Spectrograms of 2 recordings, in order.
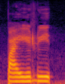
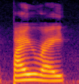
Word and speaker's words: pyrite: ng bracelet ito yyung pirate pyrite Sorry pyrite yyung iba pronunciation pirate pyrite Okay 1,980 each may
